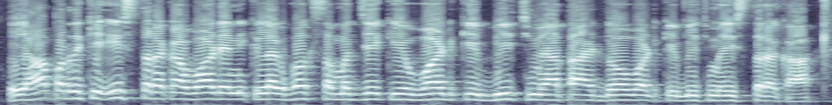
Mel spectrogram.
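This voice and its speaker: A man's voice: on the high side, steady tone, brisk. A man teaching English spelling and pronunciation to learners, repeating words and spelling them out letter by letter. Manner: addresses viewers directly with frequent "okay".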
